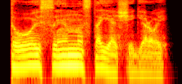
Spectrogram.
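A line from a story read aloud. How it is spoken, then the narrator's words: Hoarse voice. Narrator (Russian): хрипло проговорил Боригор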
